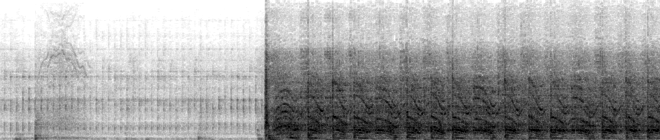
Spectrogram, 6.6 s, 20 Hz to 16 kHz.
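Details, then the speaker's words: Audi A4 1.8T barn find, 144,000 miles: starter spins at an even steady rhythm for several seconds but engine never catches; no fuel pump heard, temporary fuel feed leaking, cranks but won't start, no fuel delivery. "no Supply yet keep it going smoke that's full we might have to redo this jubile we might have a yeah it's leaking a bit"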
